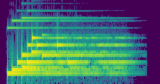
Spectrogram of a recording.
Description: Correct Sound Button - Sound Effect Button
